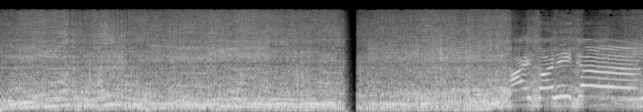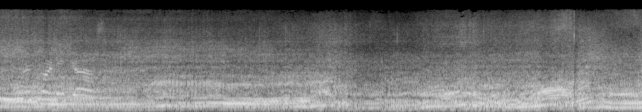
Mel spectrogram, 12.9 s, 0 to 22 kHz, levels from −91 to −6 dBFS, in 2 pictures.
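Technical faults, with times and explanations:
3.43 to 3.57 s, burst of packet loss: for about 120 ms the last sound before the gap is stretched out and gradually turned down, leaving a held, fading tone or hiss where fresh audio should be, and playback then picks up further along with that stretch gone. The receiver was covering for several lost or late packets in a row. Unlike a plain dropout, the gap is never silent, and unlike a click it lasts long enough to hear the decay.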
